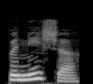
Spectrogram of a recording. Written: benecia

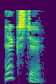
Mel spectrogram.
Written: extern

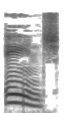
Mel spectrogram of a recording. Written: ange

